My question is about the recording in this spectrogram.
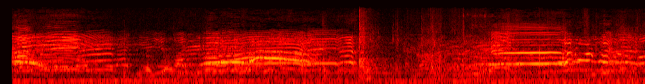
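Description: High voices yelling and chanting on a softball field, with one sharp crack of a bat hitting the softball about three and a half seconds in. A long held shout follows near the end as the ball is put in play.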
